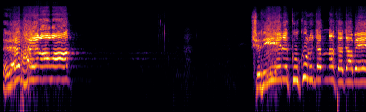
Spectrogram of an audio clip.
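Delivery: high, ringing preacher's cry; impassioned calling out. Real, not acted. Preacher calls out to the congregation. (উঁচু গলায় ওয়াজের ডাক)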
